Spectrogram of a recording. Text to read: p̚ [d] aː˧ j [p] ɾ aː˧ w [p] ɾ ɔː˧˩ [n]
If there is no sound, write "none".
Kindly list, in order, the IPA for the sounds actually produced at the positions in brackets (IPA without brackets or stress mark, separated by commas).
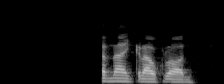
n, k, k, n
